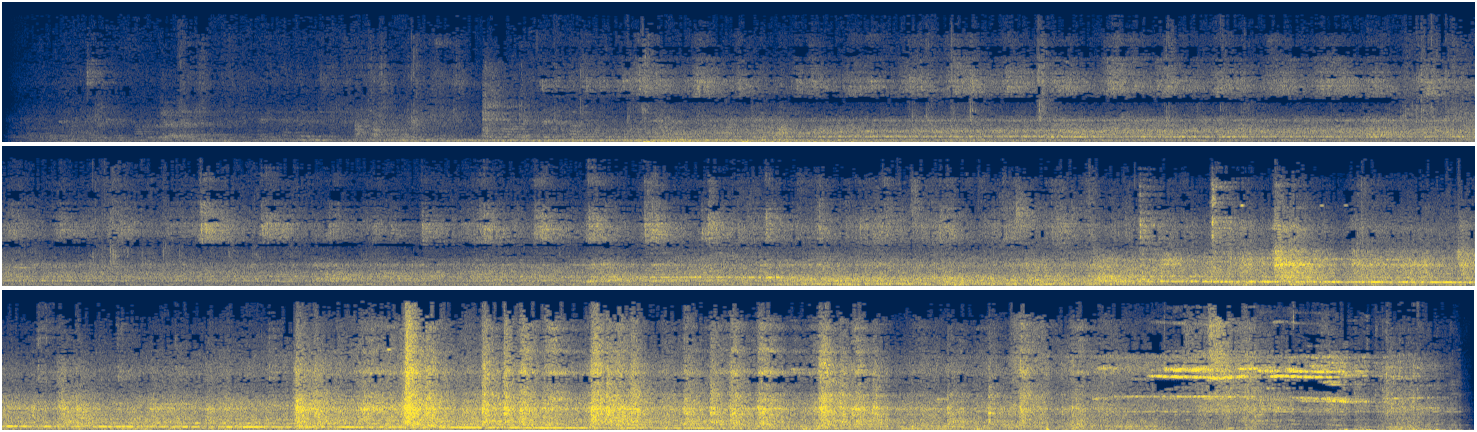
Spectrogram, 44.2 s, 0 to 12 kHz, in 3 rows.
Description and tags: London Underground Victoria Line 1967 Stock arrives at Highbury & Islington station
